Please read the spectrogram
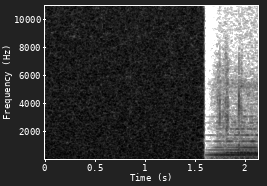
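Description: Television static hiss used as a glitch transition: a steady rush of white noise that cuts off suddenly about a second and a half in. Quiet, soft music follows.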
